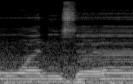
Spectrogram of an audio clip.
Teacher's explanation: apabila kita waqaf, maka dia mesti dibaca dengan bacaan dua harakat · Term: mad iwad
